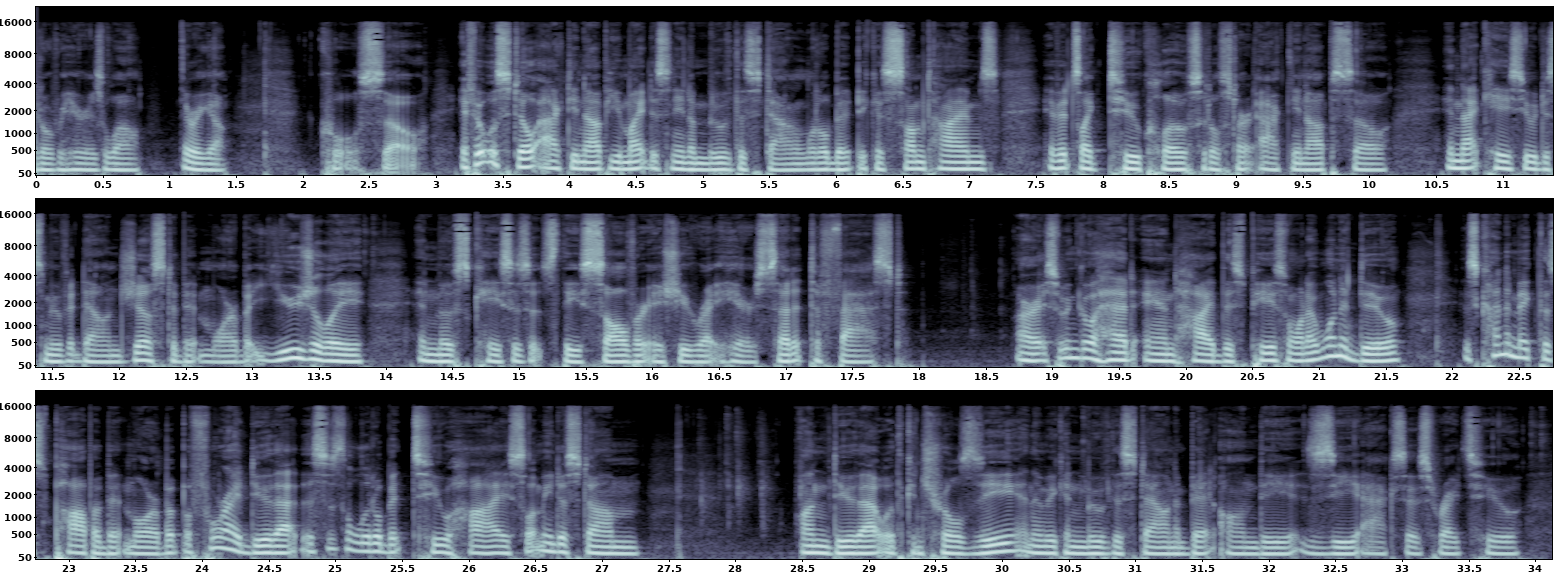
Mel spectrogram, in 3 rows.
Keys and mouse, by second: 0.5 click, 1.3 middle click, 2.5 click, 2.9 middle click, 3.7 middle click, 4.2 middle click, 5.0 g, 13.8 click, 18.3 ctrl+s, 18.4 drag, 19.2 click, 19.8 click, 20.3 h, 20.7 click, 21.8 click, 23.4 click, 24.2 ctrl+z, 28.5 ctrl+shift+z, 30.6 g.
